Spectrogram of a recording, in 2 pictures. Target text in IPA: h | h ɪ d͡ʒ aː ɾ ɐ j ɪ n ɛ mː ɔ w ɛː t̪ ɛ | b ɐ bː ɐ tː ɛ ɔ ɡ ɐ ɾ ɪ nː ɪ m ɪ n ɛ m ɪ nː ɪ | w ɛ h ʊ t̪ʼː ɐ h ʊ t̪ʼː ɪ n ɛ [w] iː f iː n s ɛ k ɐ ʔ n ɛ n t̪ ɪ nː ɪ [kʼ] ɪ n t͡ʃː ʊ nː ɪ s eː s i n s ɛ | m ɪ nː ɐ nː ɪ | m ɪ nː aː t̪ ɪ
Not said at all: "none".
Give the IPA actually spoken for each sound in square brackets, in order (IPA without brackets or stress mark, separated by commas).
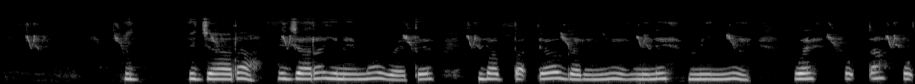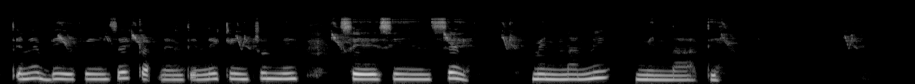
b, k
